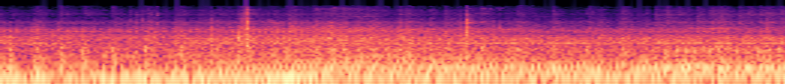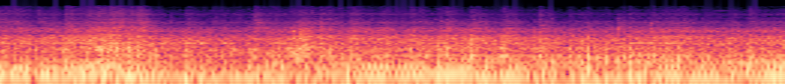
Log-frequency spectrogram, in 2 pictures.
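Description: Dirt bike engine running at low, fairly steady revs on a rocky trail, with a couple of sharp clicks in the first few seconds.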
